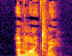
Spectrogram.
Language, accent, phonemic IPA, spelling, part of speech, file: English, UK, /ʌnˈlaɪkli/, unlikely, adjective / adverb / noun, En-GB-unlikely.ogg
- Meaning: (adjective) 1. Not likely; improbable; not to be reasonably expected 2. Not holding out a prospect of success; likely to fail; unpromising; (adverb) In an improbable manner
